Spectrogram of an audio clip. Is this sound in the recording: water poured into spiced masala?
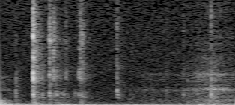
no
